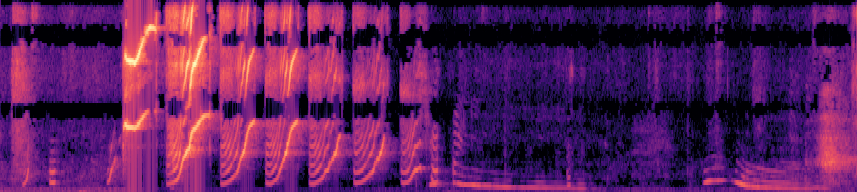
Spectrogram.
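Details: Loud pet guinea pig calling at food time: a quick series of sharp rising squeals, about two per second, then a long falling whine and one more drawn-out descending squeal near the end.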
